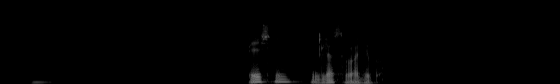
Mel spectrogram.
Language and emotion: Russian, sad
